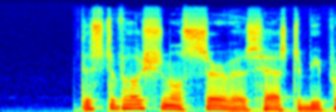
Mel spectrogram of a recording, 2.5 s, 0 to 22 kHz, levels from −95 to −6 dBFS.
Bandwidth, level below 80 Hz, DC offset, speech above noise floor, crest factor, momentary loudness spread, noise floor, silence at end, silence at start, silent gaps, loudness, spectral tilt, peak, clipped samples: 17.5 kHz; -34 dBFS; under 0.1%; 52 dB; 14 dB; 5 LU; -68 dBFS; 0 s; 0.6 s; none; -16 LUFS; -4 dB/octave; -4 dBFS; under 0.1%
